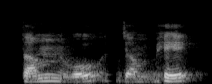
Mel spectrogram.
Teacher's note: Bha is again fourth letter in the pa varga, should be aspirated.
